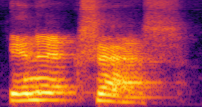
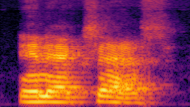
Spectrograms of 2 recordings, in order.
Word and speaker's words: INXS: Okay, so in excess, and that's spelled INXS, in excess.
